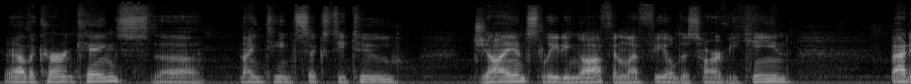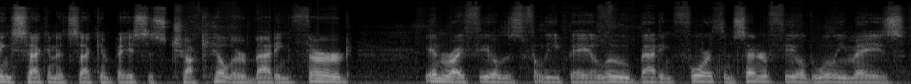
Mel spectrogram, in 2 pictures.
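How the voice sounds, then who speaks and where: Getting over a cold, a man runs a tabletop baseball dice game, giving steady play-by-play narration as he reads lineups and calls plays in broadcaster style. His voice is on the low side, at a moderate pace.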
